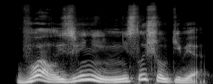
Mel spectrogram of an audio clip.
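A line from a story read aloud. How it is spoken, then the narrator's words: Confused young man. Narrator (Russian): растерянно произнес парень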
